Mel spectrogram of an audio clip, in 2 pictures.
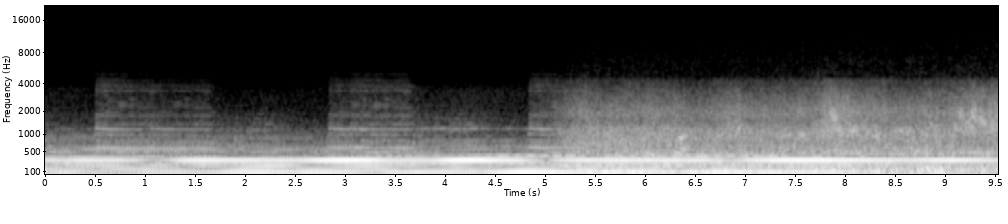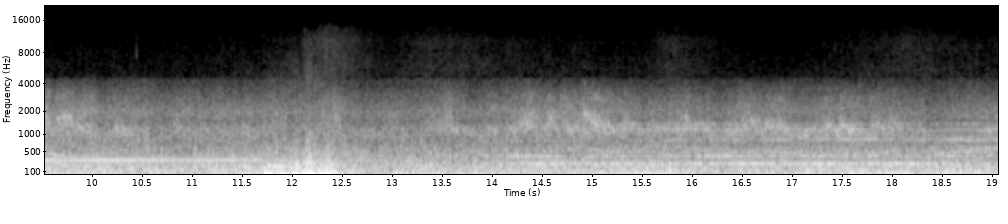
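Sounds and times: dark ambient drone music: 0.0s - 19.0s
low rumbling swell: 0.0s - 19.0s.

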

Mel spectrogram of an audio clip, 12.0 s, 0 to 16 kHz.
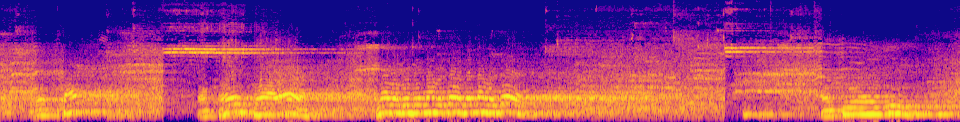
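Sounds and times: basketball game noise: 0.0s - 12.0s.

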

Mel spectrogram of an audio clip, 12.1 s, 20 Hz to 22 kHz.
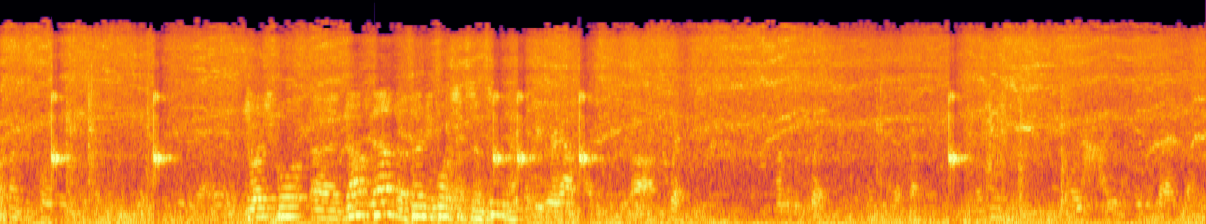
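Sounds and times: small electric motors whining: 0.0s - 12.0s.

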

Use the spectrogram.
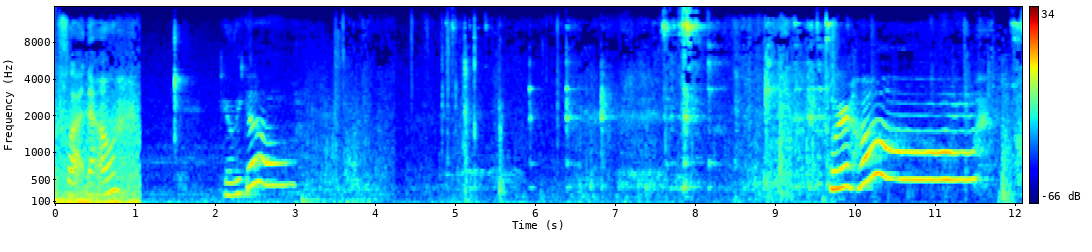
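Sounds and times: keys jingling: 4.5s - 6.6s, 7.3s - 10.0s.

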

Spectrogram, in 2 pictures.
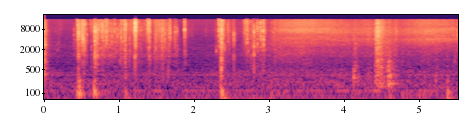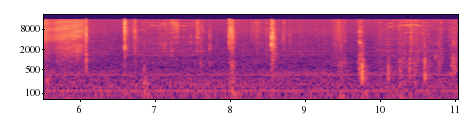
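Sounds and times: foil packs rustling: 0.4s - 3.1s.

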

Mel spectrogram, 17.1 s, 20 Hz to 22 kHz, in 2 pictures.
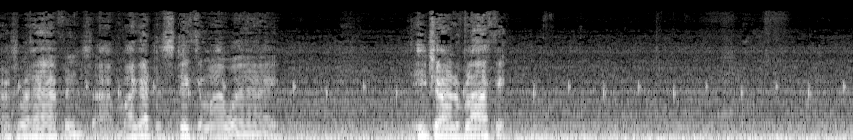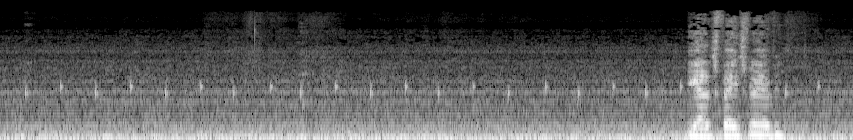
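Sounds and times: car engine idling: 0.0s - 17.0s
indicator flasher ticking: 0.0s - 17.0s.

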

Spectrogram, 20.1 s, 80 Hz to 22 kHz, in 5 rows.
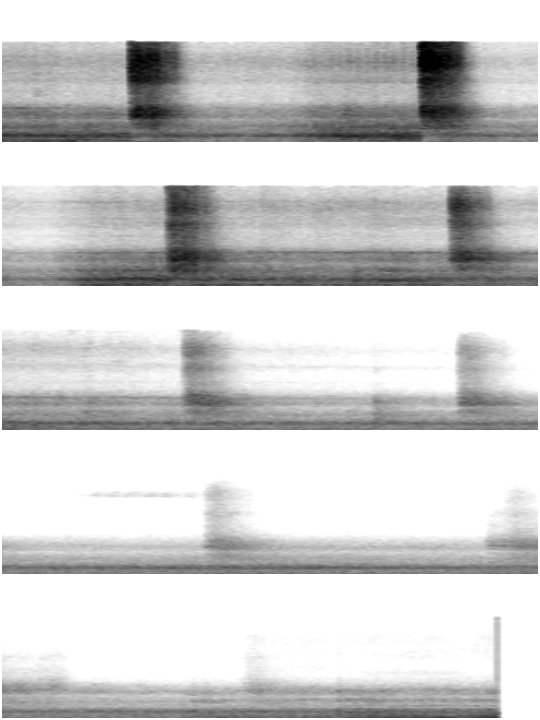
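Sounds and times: metro train running: 0.0s - 19.8s
steady whine: 0.0s - 19.8s.

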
